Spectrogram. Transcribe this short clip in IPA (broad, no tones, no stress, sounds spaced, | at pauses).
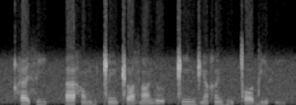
qʰ e s i | a h ɔ̃ m b ɪ ǁ ẽ ǁ ʊ ə̯ zˤ ã ɡ l ʊ | ǁ ĩ n d͡ʒ ɛ̃ χ ĩ d b ĩ ǀ ɔ d i θ ḭ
